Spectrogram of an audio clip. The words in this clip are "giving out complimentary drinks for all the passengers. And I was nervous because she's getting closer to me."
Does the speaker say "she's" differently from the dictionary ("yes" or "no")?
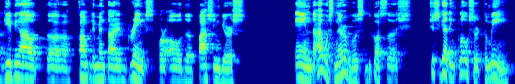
yes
